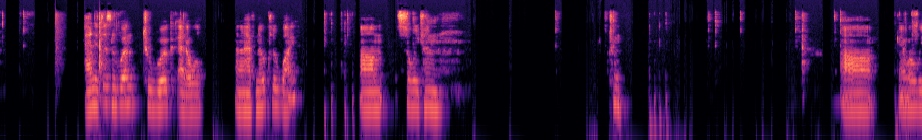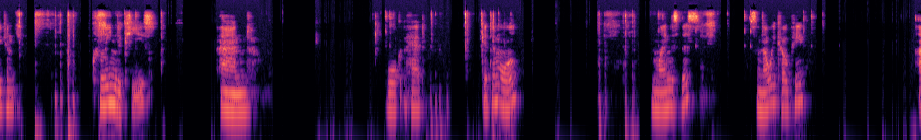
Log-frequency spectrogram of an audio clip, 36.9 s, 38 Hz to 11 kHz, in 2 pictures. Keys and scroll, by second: 6.3 a, 6.8 a, 12.9 a, 13.0 a, 17.8 a, 18.0 a, 19.5 Delete, 19.7 Return, 26.9 a, 27.0 a, 28.2 a, 28.5 a, 30.4 a, 30.9 b.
